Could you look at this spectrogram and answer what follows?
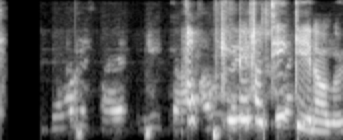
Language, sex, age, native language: Icelandic, female, 12, Icelandic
